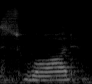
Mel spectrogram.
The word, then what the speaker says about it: sword: Yeah, I need the sword. – Sword. – Sword. Who cares? – The W is silent, but it's very cute the way you say it.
